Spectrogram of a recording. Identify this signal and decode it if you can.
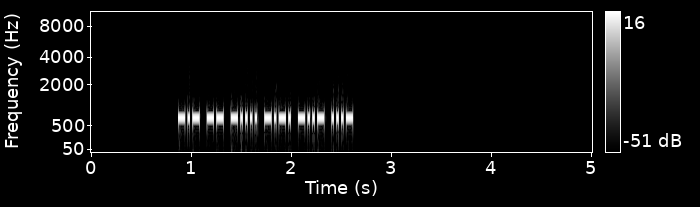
Morse code, heard as a keyed tone, about 50 wpm, 700 Hz. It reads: KM6CXV
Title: USA Call Signs - 6 Characters - Repeated 3x - 50wpm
